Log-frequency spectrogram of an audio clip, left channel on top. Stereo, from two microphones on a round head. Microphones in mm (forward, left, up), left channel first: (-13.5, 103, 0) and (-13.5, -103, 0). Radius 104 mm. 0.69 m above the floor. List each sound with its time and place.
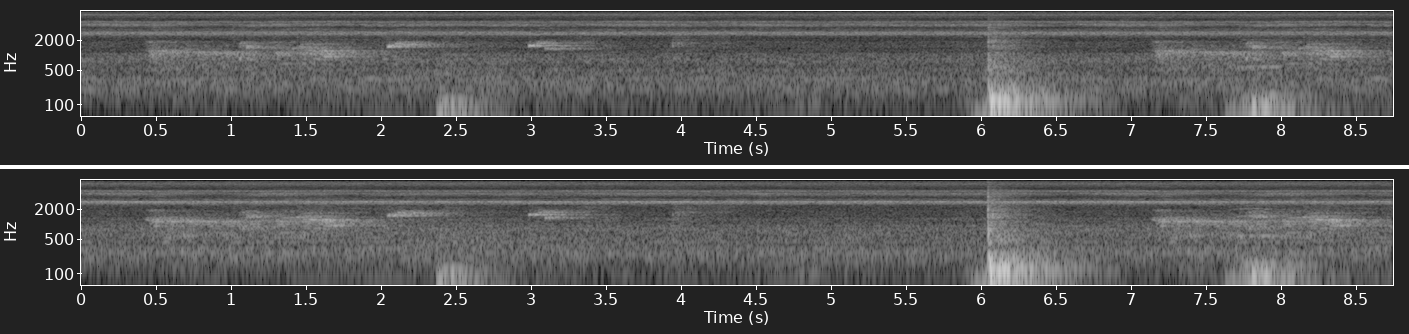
0.0 s an insect: 20° left (ahead or behind), 0.7 m
2.4 s a thud: 45° right (ahead or behind), 0.6 m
